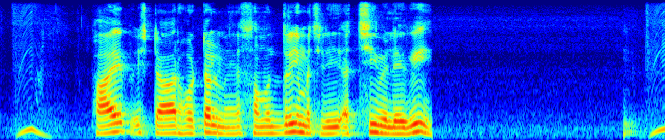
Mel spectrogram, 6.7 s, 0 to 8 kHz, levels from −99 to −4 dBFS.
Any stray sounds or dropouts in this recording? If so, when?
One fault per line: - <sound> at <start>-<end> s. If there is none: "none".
none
